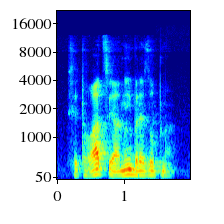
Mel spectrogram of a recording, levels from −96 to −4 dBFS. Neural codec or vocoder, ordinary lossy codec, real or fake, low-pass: none; Opus, 32 kbps; real; 19.8 kHz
